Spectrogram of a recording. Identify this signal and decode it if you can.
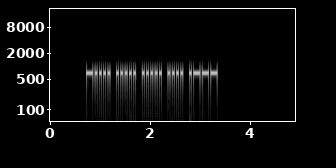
Morse code, heard as a keyed tone, about 28 wpm, 700 Hz. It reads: 655HJ
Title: Five Challenging Letter-Number Combinations 28wpm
